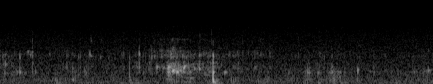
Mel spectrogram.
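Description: Muffled underwater sound from a camera submerged in a river: a steady low wash of moving water with scattered small clicks and taps. There is a louder bubbling cluster nearly two seconds in, followed at once by a sharp knock.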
